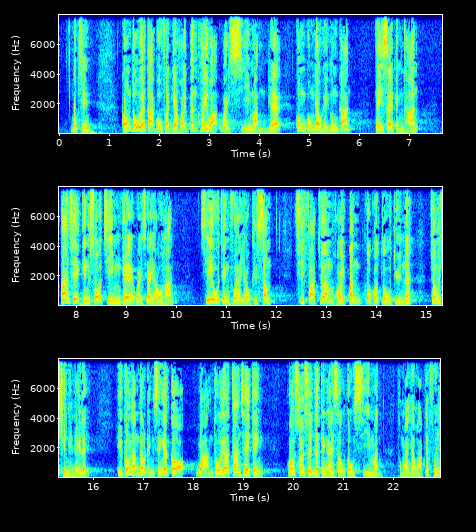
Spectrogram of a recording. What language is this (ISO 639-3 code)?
yue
